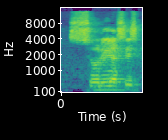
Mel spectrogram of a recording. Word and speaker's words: psoriasis: तो साइकोलॉजी की स्पेलिंग क्या हो जाएगी? PSYCHOLOGY। सोरियासिस क्या हो जाएगा?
